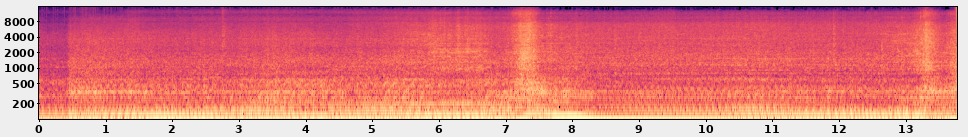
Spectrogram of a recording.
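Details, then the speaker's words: 4.6 V8, run on long-tube headers with no exhaust: loud deep lumpy open-pipe rumble with a quick rev rising and settling back; sounds nice, normal running and revving. "let's see what she sounds like it's gonna be loud yeah it's a 4.6 oh this thing got a little trick where i gotta unlock it [Music] oh yeah sounds nice"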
